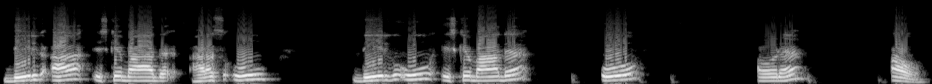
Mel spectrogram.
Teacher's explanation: जो इतने हमारे स्वर हैं ये हमारे जीभ के पीछे वाले हिस्से से बोले जाते हैं। पीछे वाले भाग से और हम जीभ की स्थिति के आधार पर तीन भेद देखे। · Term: पश्च स्वर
